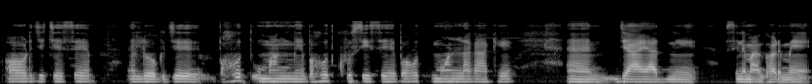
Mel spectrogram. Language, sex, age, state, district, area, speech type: Maithili, male, 30-45, Bihar, Muzaffarpur, rural, spontaneous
